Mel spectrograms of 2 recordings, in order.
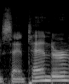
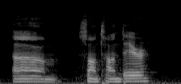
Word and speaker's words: Santander: Shane Payne corrected me on stream on Friday. I had been saying Santander, like a white person, but apparently that's not correct. Santander, I think.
